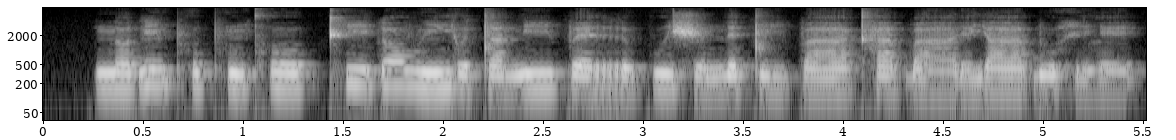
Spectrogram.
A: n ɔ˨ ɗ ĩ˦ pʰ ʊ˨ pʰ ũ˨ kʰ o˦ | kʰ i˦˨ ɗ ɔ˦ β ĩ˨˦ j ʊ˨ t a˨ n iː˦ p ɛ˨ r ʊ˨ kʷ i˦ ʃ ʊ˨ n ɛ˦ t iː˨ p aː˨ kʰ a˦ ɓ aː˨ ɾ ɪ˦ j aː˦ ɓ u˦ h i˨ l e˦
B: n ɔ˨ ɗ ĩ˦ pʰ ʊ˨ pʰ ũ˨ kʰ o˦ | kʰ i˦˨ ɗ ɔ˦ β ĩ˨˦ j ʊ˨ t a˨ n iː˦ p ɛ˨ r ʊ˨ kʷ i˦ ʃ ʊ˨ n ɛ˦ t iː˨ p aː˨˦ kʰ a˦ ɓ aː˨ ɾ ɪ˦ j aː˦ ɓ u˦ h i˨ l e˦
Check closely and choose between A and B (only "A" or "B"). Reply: B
